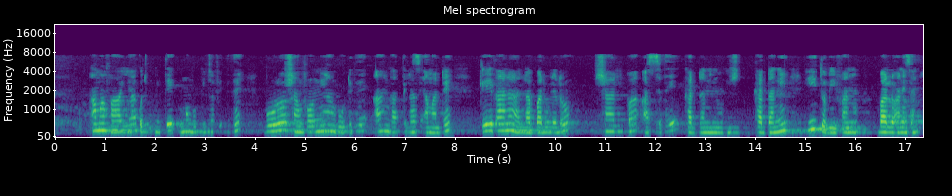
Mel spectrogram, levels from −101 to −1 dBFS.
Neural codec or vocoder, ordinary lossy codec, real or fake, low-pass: none; AAC, 32 kbps; real; 7.2 kHz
